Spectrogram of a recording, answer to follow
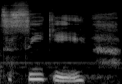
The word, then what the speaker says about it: Tesehki: y'all, welcome back to Mirror Reviews, and today we are talking about Tesehki. I finally pronounced her name right, yay!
